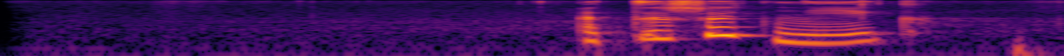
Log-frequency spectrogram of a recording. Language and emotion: Russian, positive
